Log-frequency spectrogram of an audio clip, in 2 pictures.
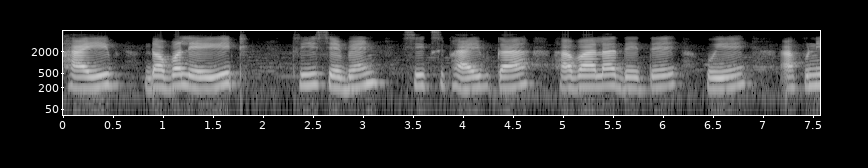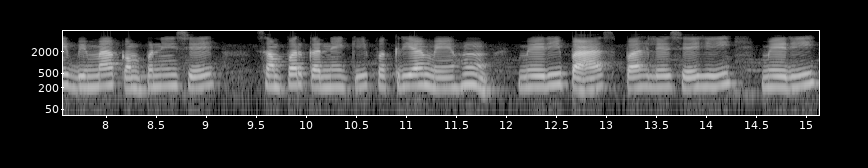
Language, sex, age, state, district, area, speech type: Hindi, female, 45-60, Madhya Pradesh, Chhindwara, rural, read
